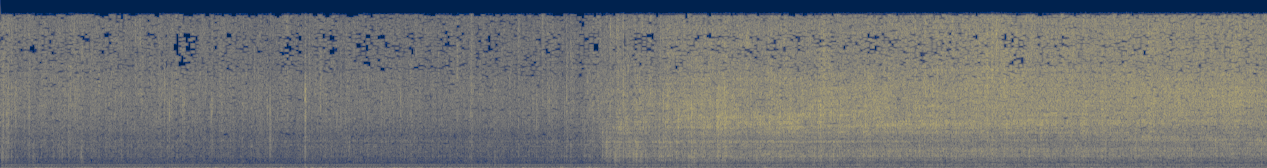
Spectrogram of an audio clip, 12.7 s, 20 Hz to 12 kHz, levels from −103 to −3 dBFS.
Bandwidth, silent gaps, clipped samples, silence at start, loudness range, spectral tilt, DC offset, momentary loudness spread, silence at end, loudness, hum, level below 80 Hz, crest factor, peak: 11.5 kHz; none; under 0.1%; 0 s; 12 LU; 2.5 dB/octave; under 0.1%; 13 LU; 0 s; -27 LUFS; none; -54 dBFS; 22 dB; -8 dBFS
